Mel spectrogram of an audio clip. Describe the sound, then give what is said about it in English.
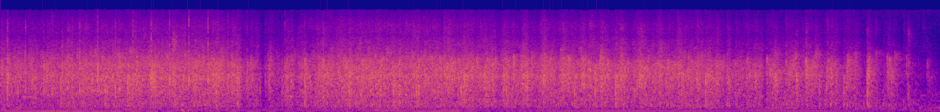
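A large audience at the Final Call Administration building applauds in a dense, steady wash of clapping to welcome Minister Louis Farrakhan, holding strong for about fourteen seconds with only a slight easing near the end and no voices. “Let us welcome our brother with a warm round of applause and listen to him carefully, our brother, Minister Louis Farrakhan.”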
